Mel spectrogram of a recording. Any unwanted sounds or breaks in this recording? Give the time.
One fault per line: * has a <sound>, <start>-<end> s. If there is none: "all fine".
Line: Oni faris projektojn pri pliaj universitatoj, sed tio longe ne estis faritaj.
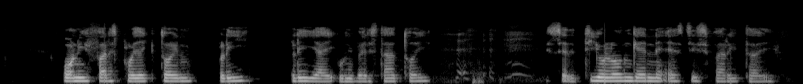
* has a laugh, 4.4-5.4 s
